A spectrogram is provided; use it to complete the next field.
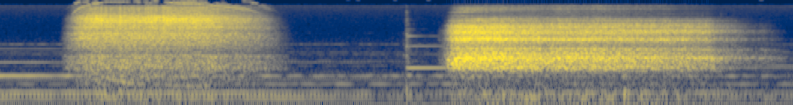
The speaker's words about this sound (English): let's take one last deep dragon breath in and out.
